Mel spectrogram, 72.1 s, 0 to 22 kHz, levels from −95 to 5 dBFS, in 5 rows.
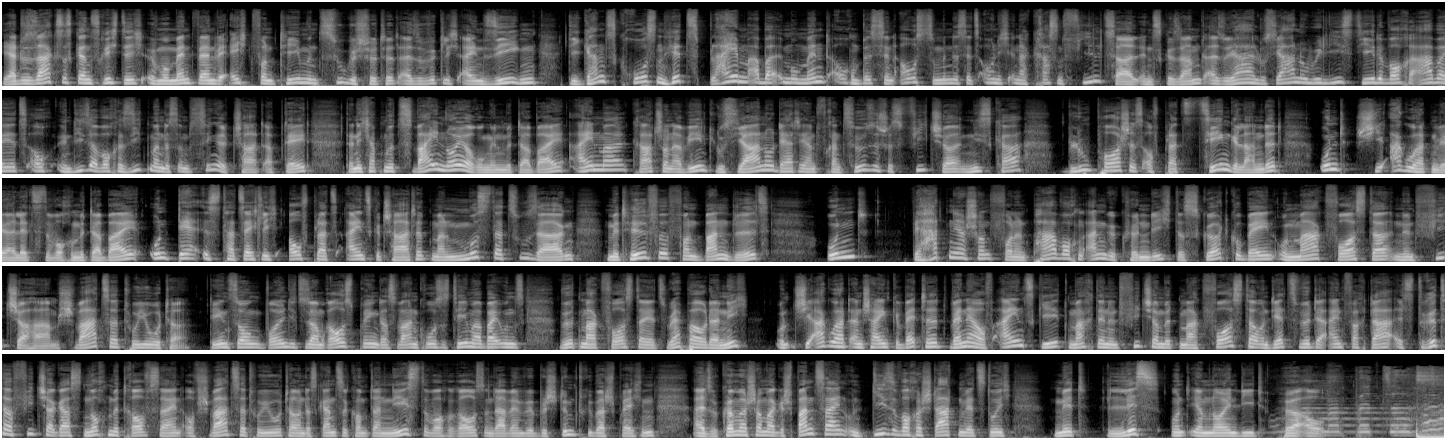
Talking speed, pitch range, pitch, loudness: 180 wpm, 135-180 Hz, 155 Hz, -21 LUFS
